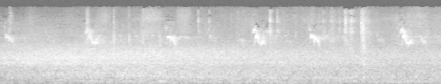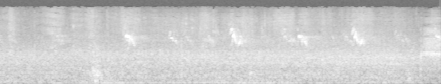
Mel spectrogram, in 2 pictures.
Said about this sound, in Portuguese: Acho que esses são os mais clássicos, né? Os, os pardais. São os que eu sempre ouço quando eu ou abro a minha janela de manhã.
